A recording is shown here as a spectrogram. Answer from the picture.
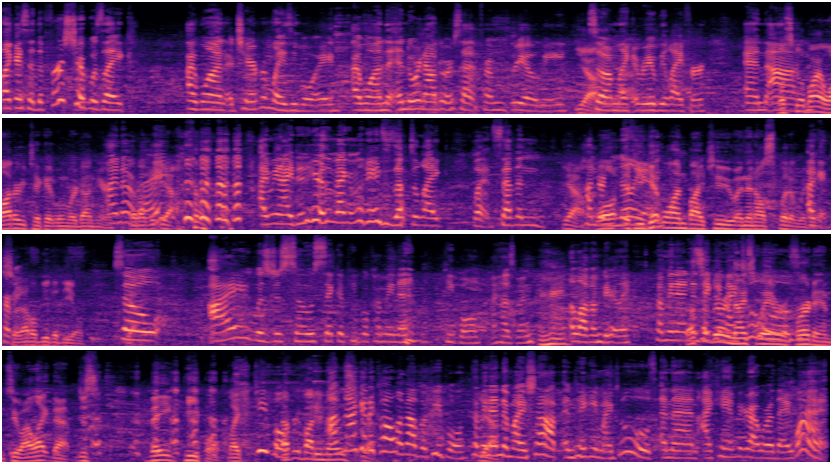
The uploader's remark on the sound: LIVE from HAVEN 2022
